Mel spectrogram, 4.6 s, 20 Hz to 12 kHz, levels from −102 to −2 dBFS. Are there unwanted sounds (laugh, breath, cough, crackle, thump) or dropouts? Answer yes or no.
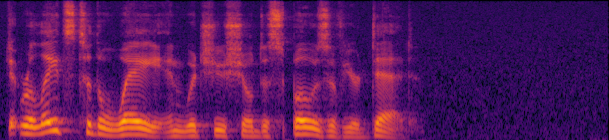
no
